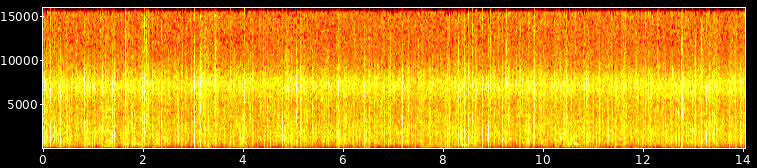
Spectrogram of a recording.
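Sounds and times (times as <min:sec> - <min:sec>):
heavy rain falling: 0:00.0 - 0:14.0
raindrops striking close by: 0:00.0 - 0:14.0.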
